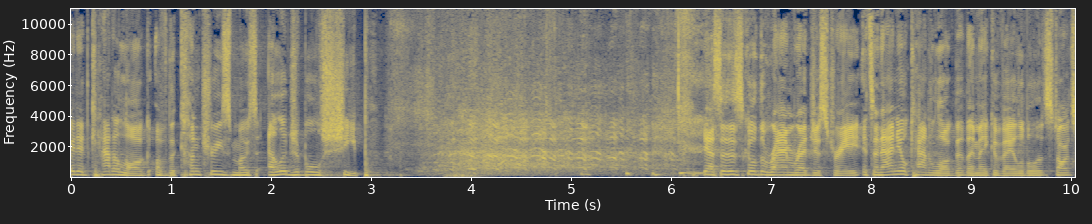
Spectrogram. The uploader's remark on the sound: Live from Uffculme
